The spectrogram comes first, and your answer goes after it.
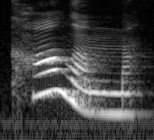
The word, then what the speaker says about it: column: M and then n uh usually we don't pronounce the M okay so condemn column autumn autumn you know fall the season so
